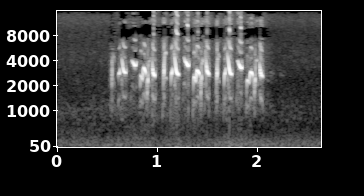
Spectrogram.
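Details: Bulbul song in the tayariyat saihan style, played to train and motivate young birds. Around fourteen clear, evenly spaced warbled notes pour out in one lively phrase of about one and a half seconds over faint background hum.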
